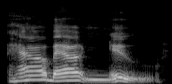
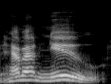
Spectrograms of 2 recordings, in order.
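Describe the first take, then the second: First: Very slow, stretched repeat; drawn out. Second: Louder and slow, pressing the question; emphatic ask. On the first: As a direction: let each word hang, dragging it out. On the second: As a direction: demand it, leaning on each word. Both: Shown as a demonstration.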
